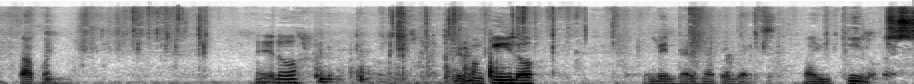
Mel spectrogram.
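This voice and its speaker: Against noticeable background noise, a man talks with long, frequent pauses. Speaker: vlogger. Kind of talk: casual vlog narration.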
